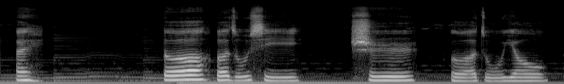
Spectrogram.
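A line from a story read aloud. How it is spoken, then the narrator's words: Sighing. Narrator (Chinese): 最后他叹了一口气，说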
